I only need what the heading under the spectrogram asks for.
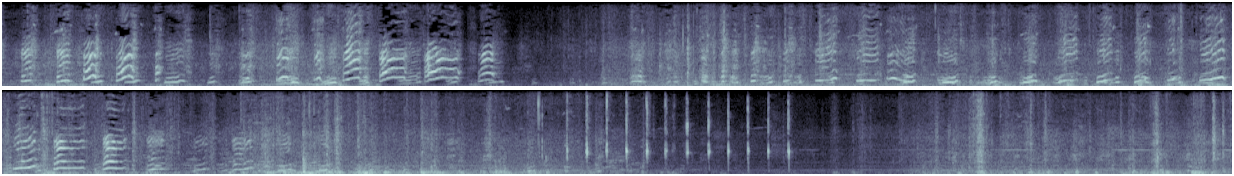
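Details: Samoyed and Siberian Husky puppies give a dense stream of high, squeaky whimpers and yips, rising and falling quickly; a louder burst fills the first few seconds, then calls continue more softly amid rustling and background noise.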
